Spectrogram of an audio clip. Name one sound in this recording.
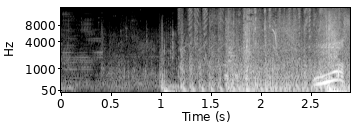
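Gunshots ring out from a game.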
